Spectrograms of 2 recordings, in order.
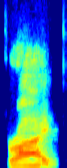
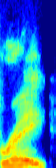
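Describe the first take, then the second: First: The vowel sounds like the one in 'eye'. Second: The vowel sounds like the one in 'day'. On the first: "like samurai" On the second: "Maybe it's Ray"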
